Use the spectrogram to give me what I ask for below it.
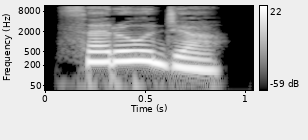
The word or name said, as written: ಶರಜಾ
